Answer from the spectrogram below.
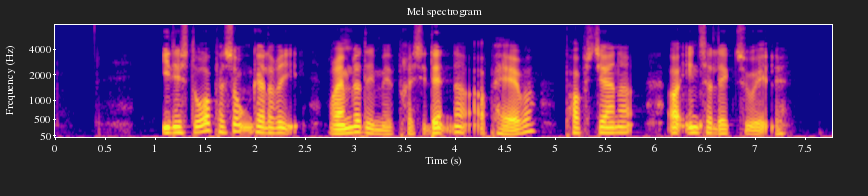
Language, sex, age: Danish, male, 31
